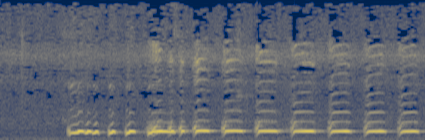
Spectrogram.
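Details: Local zebra dove song meant to make other doves sing: a crisp series of about twelve ringing, slightly bent notes, fast at first then evenly spaced, over quiet background.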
